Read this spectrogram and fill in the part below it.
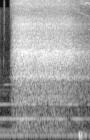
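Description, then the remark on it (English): A long, steady, deep inhale taken as breathing practice before a meditation, a breathy hiss that starts abruptly and holds evenly for well over a second, with a faint low hum running underneath and no talking. “Before we begin today's meditation, let's practice our breathing by taking in one big, deep, cathartic breath.”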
